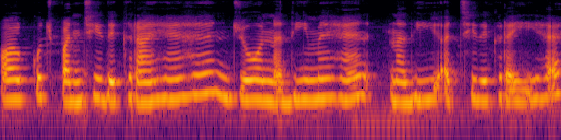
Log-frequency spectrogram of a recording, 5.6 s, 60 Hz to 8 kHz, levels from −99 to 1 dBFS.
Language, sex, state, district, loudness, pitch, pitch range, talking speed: Hindi, female, Bihar, Saharsa, -23 LUFS, 245 Hz, 235-265 Hz, 160 wpm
